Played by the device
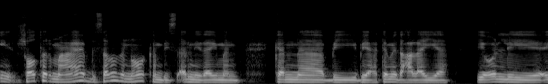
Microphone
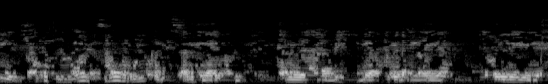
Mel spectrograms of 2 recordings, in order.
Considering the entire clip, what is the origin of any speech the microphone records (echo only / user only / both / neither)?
echo only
